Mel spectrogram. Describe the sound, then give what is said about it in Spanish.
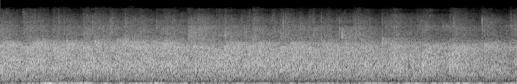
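An audience applauds during a church service, a loud, dense, continuous wash of many hands clapping together that holds steady and unbroken from start to finish. “¿Por qué no le da un aplauso al Señor, por favor?”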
